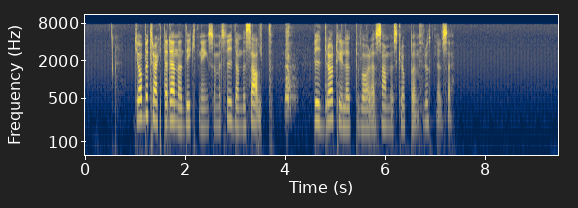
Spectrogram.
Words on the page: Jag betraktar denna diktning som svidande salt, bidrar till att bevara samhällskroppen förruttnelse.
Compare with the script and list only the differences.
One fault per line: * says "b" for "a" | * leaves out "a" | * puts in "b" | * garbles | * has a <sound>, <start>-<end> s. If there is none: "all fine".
* has a bark, 4.0-4.3 s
